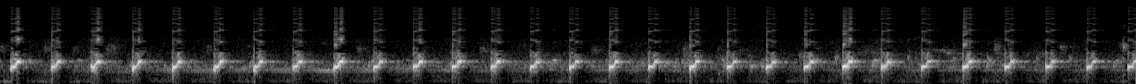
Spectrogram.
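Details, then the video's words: A white-breasted waterhen lure call: a steady series of hollow, mid-pitched notes, about two and a half per second, repeated monotonously with no other sounds. "Suara pikat burung ruak ruak"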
